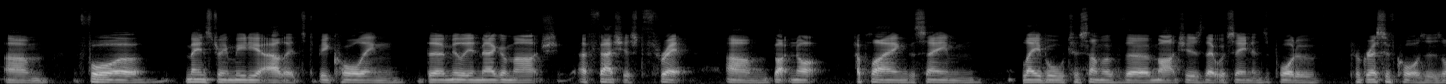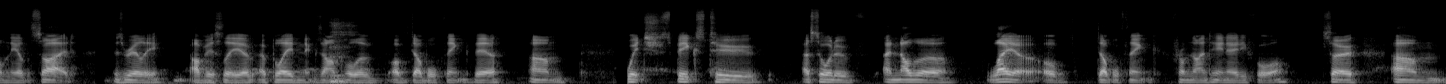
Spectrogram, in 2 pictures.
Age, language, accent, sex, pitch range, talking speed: 20-39, English, Australian, male, 95-110 Hz, 130 wpm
